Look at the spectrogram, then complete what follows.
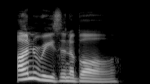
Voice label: "UNREASONABLE", English; 3000 words

